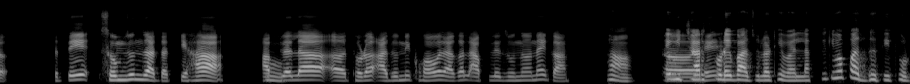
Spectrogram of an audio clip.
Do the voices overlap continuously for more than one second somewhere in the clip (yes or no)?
no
